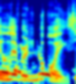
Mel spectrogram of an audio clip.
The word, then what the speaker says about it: Livernois: That's how you know you're from Detroit, because you pronounce the S. Everybody knows Livernois, but if you're from Detroit, you got to say Livernois. You got to say it.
